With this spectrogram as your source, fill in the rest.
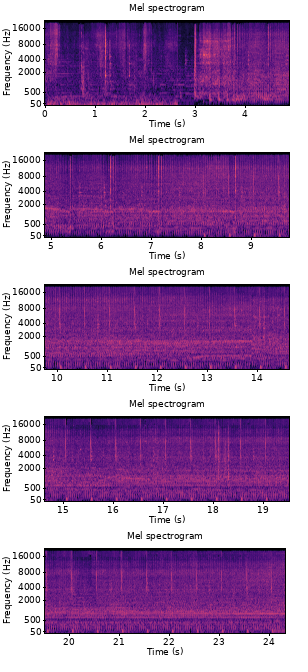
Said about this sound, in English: go ahead and gear up the lawn tractor with the gorilla cart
